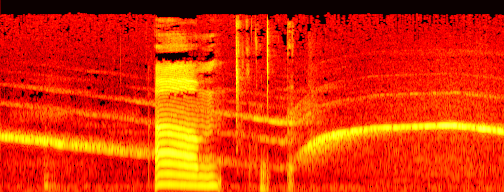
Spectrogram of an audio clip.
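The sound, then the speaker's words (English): Sirens wail throughout, a long sweeping tone that slides down and then climbs again, broken by a short loud harmonic blast and a few sharp clicks. “Sorry about the sirens.”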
